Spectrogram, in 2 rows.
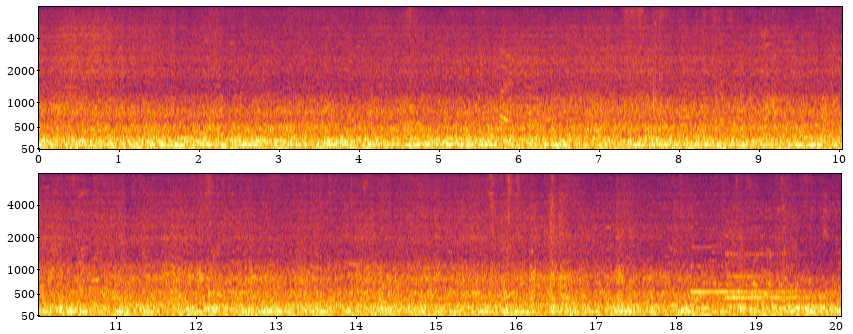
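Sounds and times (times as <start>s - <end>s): wheels rumbling on rails: 0.0s - 20.0s
low engine drone: 18.1s - 20.0s.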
